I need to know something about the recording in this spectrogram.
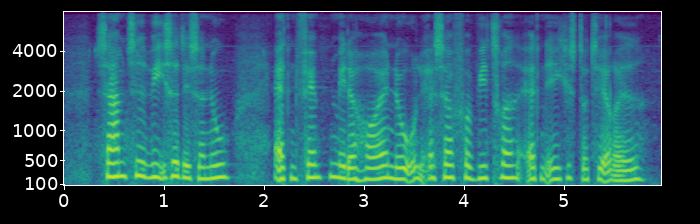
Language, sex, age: Danish, female, 37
